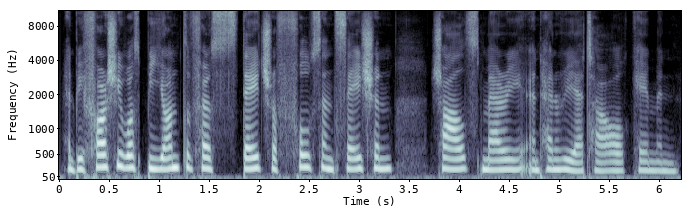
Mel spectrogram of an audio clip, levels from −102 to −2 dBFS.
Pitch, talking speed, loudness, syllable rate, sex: 200 Hz, 175 wpm, -19 LUFS, 4.7 syllables/s, female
